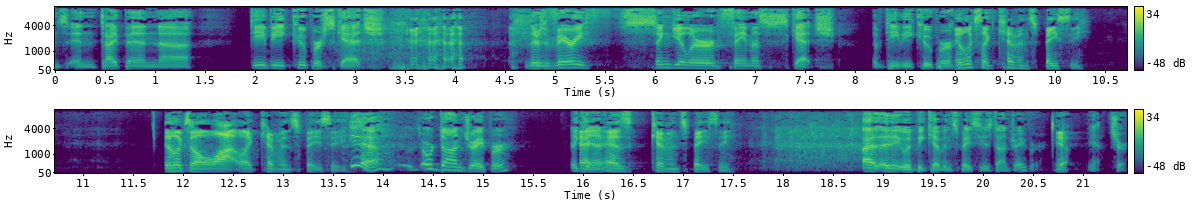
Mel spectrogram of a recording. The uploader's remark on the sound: live from Seattle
